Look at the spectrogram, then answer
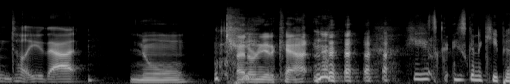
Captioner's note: laughs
